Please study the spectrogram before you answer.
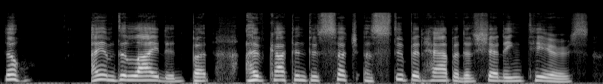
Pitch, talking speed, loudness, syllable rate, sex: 175 Hz, 150 wpm, -18 LUFS, 4.5 syllables/s, male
